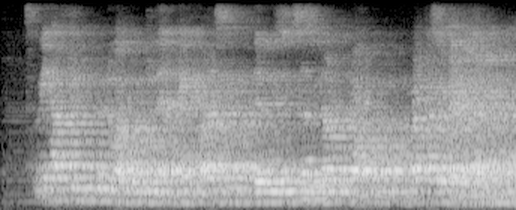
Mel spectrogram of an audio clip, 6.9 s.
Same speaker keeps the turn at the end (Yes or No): No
